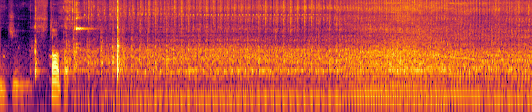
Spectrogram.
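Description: A small petrol engine starts and runs with a steady rattling putter.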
